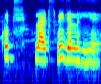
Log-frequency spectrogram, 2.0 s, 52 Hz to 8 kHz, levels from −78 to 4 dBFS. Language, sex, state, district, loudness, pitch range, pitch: Hindi, female, Chhattisgarh, Raipur, -18 LUFS, 215-305 Hz, 220 Hz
